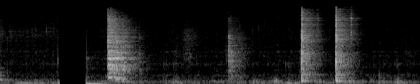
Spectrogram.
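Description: An old frying pan or plate lid is set down on a stove in a home kitchen while making chicken biryani, giving a few separate close metallic clanks and knocks with short gaps between them.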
